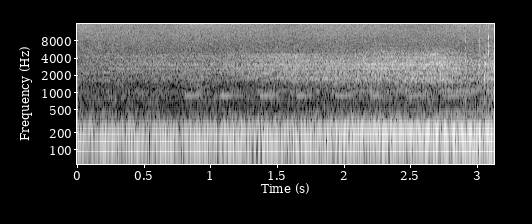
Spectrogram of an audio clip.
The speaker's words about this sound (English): Sorry, distracted by this motorcycle guy.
